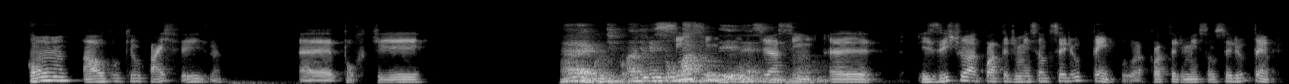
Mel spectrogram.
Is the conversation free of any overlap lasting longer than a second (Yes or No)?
No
